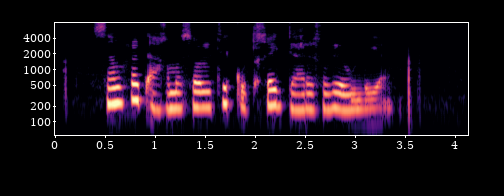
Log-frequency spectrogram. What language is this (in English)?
Georgian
